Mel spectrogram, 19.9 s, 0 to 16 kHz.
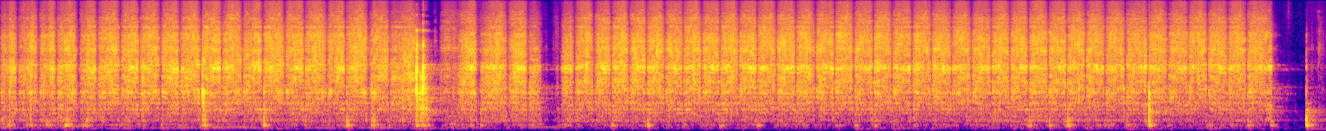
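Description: A crusty 8000 grit sharpening stone is flattened with steady back-and-forth rubbing strokes, a continuous close gritty rasp with brief pauses, no talking.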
